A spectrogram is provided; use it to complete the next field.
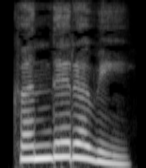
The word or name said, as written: ಗಾಂಧರ್ವ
